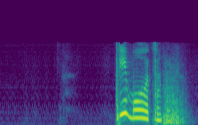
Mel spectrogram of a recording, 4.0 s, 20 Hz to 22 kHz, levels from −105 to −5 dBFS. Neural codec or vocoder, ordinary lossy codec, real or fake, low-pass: codec, 16 kHz, 2 kbps, FunCodec, trained on Chinese and English, 25 frames a second; MP3, 32 kbps; fake; 5.4 kHz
